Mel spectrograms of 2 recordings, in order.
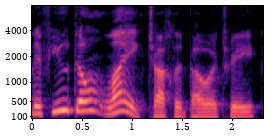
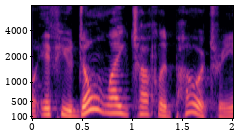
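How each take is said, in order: First: "you" pitched up and emphasized; single out "you" with a higher pitch; stress on you. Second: "don't" lifted above the rest; stress on don't. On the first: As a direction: lean on the word "you". Repeat singles out the doubter. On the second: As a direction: lean on the word "don't". First take of repeated condition. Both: Real, not acted.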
